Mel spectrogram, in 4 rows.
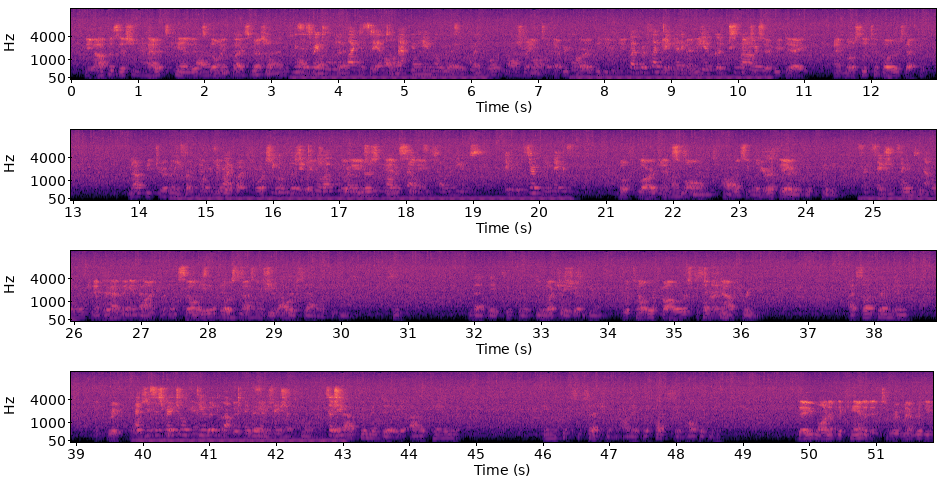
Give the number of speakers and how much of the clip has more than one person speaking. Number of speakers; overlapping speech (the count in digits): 3, about 45%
